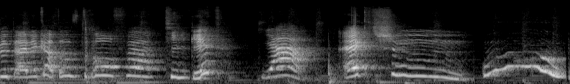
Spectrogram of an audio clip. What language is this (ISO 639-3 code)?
deu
